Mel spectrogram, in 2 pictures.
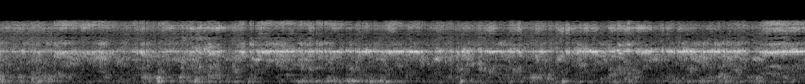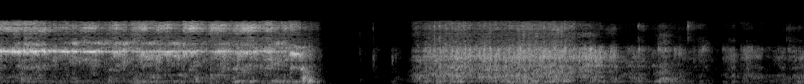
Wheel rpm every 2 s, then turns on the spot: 230, 230, 240, 230, 230, 130, 10, 20.
10-16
